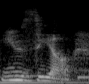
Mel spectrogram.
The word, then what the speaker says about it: Uziel: so I have the name uziel spell u-z-i-e-l you Zeal now this one means Jehovah is my strength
